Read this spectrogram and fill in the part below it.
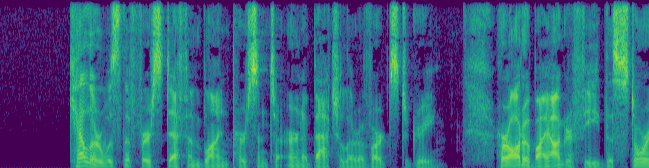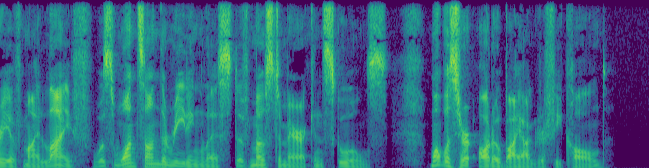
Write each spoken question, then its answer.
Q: What was her autobiography called?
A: Her autobiography was called The Story of My Life.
